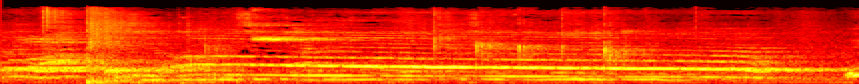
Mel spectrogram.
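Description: Singing: a long held note that slowly falls in pitch over several seconds, with a sharp smack about half a second in.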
